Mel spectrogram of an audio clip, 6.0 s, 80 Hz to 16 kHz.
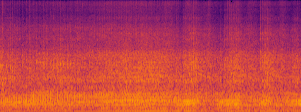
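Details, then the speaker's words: Kubota W50 heavy commercial-grade mower, found free and fixed with new starter dogs, started on choke: the small single-cylinder runs steadily with no misfire or surging, running really well, though it sometimes smokes briefly on start. "runs really really good kind of show you guys but this thing is extremely heavy"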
